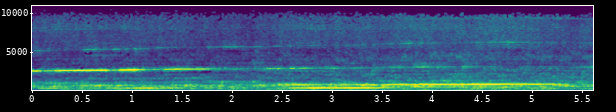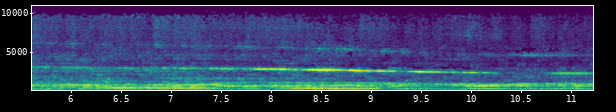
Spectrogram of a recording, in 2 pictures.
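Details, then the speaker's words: Vacuum cleaner run through a dimmer switch salvaged from a 1200 W hair dryer: steady motor whine whose pitch rises and falls as the setting is changed. Motor speed varies normally with the control. "As you can probably hear, the vacuum kept revving and whatever you call it, kept revving up and lowering the speed up is slowing down as I was changing the setting on there."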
